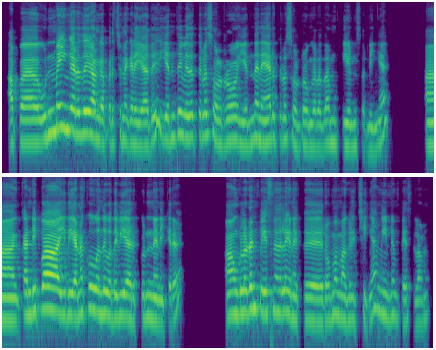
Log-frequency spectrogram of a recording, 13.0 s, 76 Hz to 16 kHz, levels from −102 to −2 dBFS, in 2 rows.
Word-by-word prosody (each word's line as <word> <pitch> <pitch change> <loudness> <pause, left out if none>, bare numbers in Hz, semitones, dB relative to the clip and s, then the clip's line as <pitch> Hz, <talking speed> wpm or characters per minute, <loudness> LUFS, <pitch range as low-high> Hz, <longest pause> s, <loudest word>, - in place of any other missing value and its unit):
அப்ப 195 +1 -8 0.4
உண்மைங்குறது 275 -1 +4
அங்க 210 -3 -1
பிரச்சன 210 +2 -6
கிடையாது. 185 +1 0 0.2
எந்த 225 +4 -5
விதத்தில 235 +1 -2
சொல்றோம், 205 +1 -3 0.2
எந்த 205 +4 -6
நேரத்துல 210 +1 -2
சொல்றோம்கிறது 175 0 -7
தான் 195 0 -6
முக்கியம்ன்னு 180 -2 -8
சொன்னீங்க. 320 +1 -9 0.9
அ - - +3 0.3
கண்டிப்பா 240 +4 +5 0.2
இது 215 0 -1
எனக்கும் 240 +2 0
வந்து 225 0 +1
உதவியா 205 0 +1
இருக்கும்ன்னு 195 0 -4
நெனைக்கிறேன். 170 -2 -4 0.7
அ - - +2
உங்களுடன் 230 +4 +3
பேசினதுல 230 +1 0
எனக்கு 185 -1 -5 0.3
ரொம்ப 210 +4 -6
மகிழ்ச்சிங்க, 180 +3 -9 0.2
மீண்டும் 200 -1 -8
பேசலாம். 170 0 -11
210 Hz, 140 wpm, -23 LUFS, 185-230 Hz, 0.9 s, கண்டிப்பா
